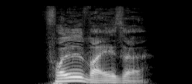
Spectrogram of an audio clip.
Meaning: orphan
- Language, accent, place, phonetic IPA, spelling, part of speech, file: German, Germany, Berlin, [ˈfɔlˌvaɪ̯zə], Vollwaise, noun, De-Vollwaise.ogg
